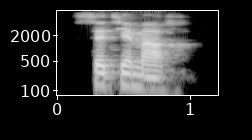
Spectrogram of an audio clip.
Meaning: cinema, filmmaking
- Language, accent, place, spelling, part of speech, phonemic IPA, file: French, France, Lyon, septième art, noun, /sɛ.tjɛ.m‿aʁ/, LL-Q150 (fra)-septième art.wav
